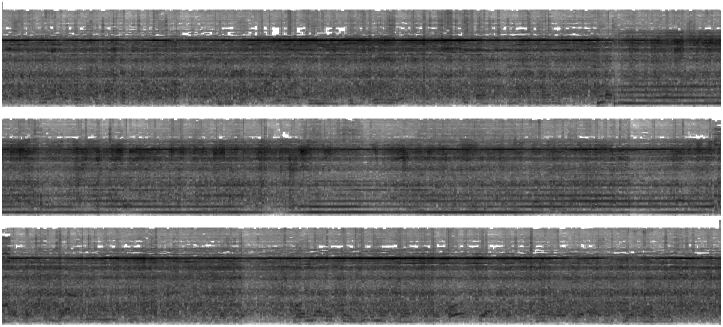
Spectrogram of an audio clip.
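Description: A shortwave radio gives off rough static and crackling noise.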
